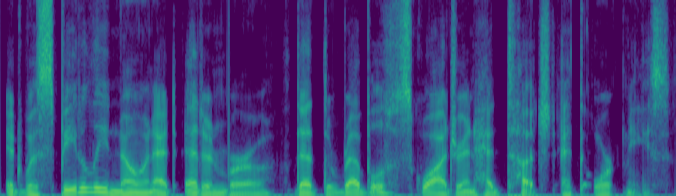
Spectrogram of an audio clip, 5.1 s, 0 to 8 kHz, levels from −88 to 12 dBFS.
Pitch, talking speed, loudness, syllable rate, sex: 115 Hz, 175 wpm, -18 LUFS, 4.8 syllables/s, male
